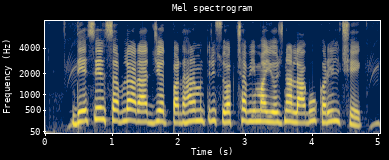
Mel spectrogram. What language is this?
Magahi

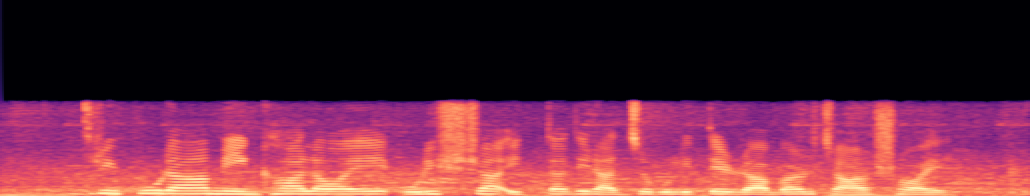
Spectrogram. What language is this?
Bangla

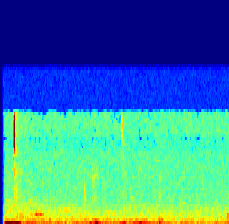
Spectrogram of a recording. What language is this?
Urdu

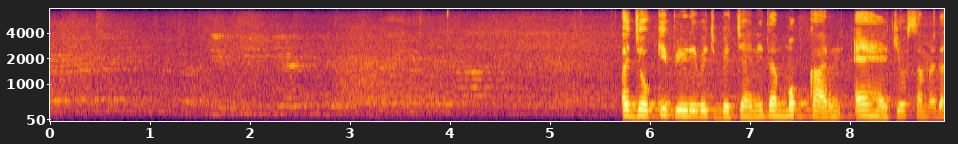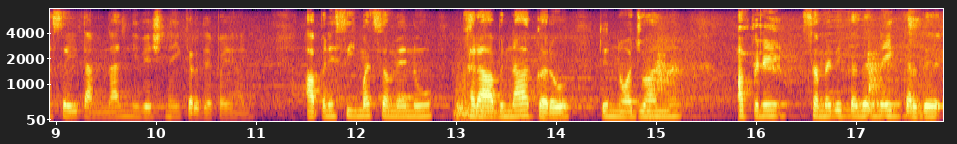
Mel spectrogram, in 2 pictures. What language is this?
Punjabi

